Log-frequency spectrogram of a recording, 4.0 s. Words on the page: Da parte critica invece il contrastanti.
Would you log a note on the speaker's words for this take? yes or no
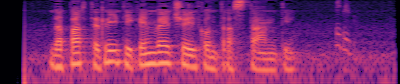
no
